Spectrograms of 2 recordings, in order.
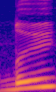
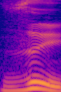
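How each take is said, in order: First: "দুই" with tongue's back edge on upper molars; thick, dark d in "দুই"; heavy Arabic dad. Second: "জুই" buzzed with tongue tip at the teeth's edge; heavy voiced fricative in "জুই"; thick za. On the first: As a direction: press "দুই" from the side of the tongue. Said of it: "জিহ্বার গোড়ার কিনারা". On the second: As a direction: keep "জুই" dark and full. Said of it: "জিহ্বার আগা দাঁতের আগায়". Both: Shown as a demonstration.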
